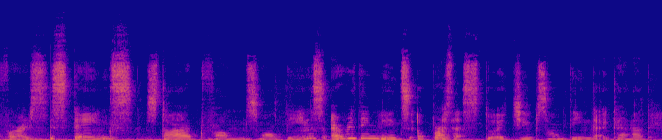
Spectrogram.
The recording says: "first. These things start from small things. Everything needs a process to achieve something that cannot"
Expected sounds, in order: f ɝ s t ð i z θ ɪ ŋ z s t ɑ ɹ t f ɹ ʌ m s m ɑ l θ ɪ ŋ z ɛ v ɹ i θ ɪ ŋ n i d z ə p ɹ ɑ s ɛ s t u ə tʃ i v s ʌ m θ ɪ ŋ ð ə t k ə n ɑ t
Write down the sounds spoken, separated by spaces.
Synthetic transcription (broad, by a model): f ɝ s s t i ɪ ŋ s t ɑ ɹ t f ɹ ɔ m s m ɑ l t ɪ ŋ s ɛ v ɹ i t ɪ ŋ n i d s ə p ɹ ɑ s ɛ s t u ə tʃ i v s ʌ m t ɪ ŋ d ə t k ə n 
